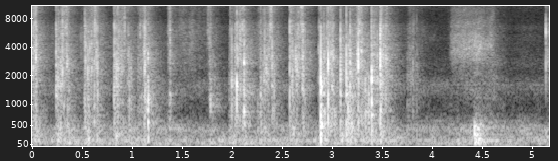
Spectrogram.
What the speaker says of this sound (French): on va se voir un dernier message avec l'oracle des miroirs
